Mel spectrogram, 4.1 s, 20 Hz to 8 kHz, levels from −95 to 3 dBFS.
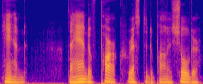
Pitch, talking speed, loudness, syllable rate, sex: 95 Hz, 145 wpm, -20 LUFS, 4.2 syllables/s, male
